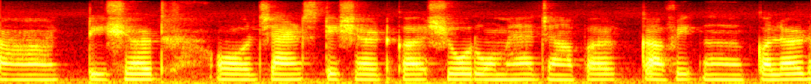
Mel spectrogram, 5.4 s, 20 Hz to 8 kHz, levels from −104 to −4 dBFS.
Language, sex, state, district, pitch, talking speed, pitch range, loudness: Hindi, female, Punjab, Fazilka, 190 Hz, 175 wpm, 185-195 Hz, -17 LUFS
